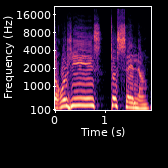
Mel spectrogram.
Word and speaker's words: Stossel: Et c'est la salle des fêtes Roger Stossel. – Voilà. – C'est comme ça qu'on prononce? – Oui, exactement.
